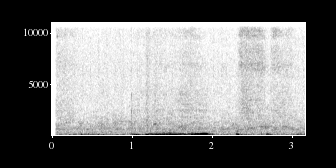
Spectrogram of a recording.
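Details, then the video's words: Rico, a sleeping Shar Pei dog, gives one drawn-out, low rumbling snore lasting about a second, with a faint hiss of room noise around it. "Rico the sharpei snoring"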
